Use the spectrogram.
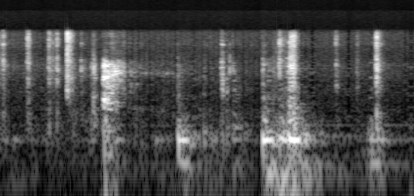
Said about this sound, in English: I'm just going to turn a light on. I'm getting a bit dark in here.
